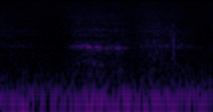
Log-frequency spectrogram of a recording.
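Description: A man breathing hard through his mouth, out of breath after shouting: two audible breaths of about half a second each, over a low steady hum.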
